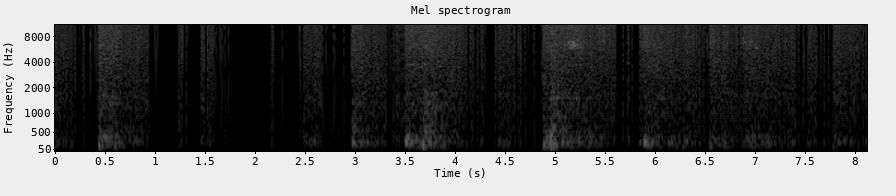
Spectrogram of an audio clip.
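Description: A marker squeaks and taps faintly on a whiteboard.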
